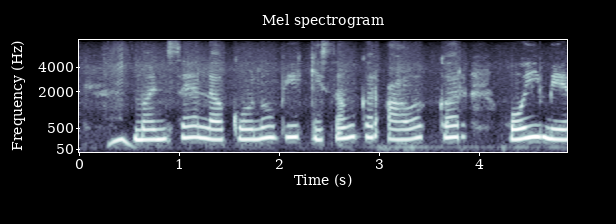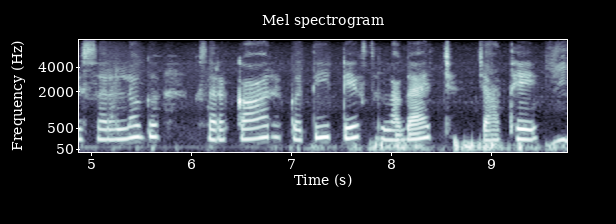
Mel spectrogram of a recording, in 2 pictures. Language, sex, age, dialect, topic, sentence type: Chhattisgarhi, female, 18-24, Northern/Bhandar, banking, statement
